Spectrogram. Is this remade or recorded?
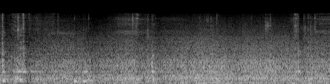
recorded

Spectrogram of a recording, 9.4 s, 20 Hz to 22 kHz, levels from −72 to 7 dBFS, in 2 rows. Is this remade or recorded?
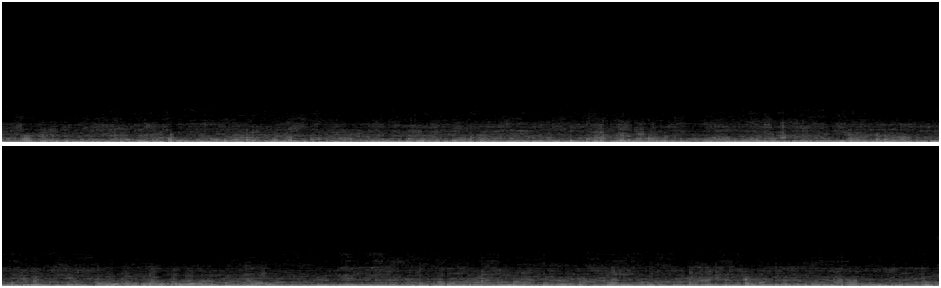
remade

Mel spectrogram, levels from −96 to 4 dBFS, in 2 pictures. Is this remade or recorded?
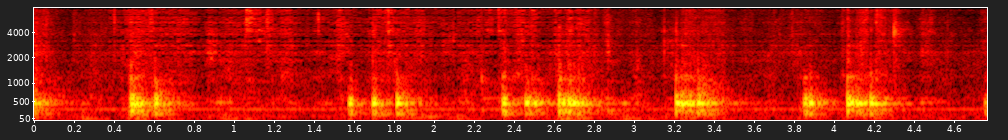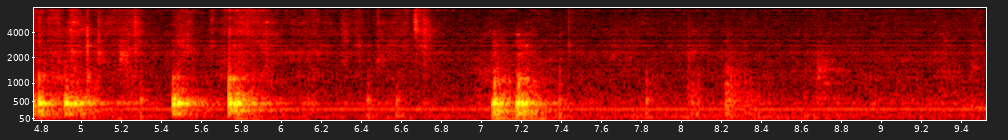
remade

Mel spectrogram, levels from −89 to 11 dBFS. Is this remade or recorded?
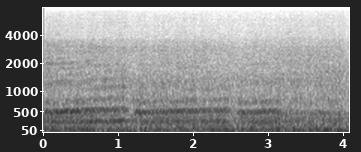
remade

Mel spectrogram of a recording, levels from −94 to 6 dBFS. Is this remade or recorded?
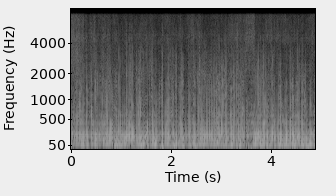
remade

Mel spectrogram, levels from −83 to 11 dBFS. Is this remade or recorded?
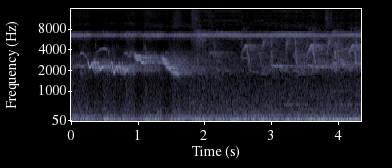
recorded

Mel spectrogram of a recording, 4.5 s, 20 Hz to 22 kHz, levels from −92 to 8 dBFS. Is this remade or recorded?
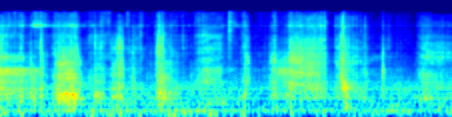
remade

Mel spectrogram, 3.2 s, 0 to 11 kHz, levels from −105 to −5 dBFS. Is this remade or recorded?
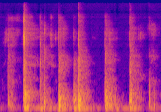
remade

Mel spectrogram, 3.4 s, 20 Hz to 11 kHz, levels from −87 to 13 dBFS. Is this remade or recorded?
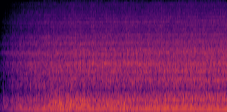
remade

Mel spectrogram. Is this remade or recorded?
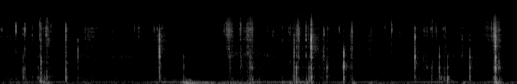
remade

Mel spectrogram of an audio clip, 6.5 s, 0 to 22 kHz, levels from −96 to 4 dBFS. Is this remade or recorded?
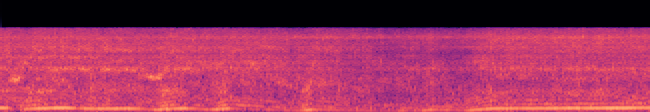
remade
